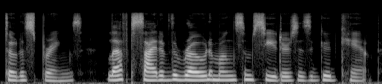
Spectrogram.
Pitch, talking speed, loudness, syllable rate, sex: 195 Hz, 205 wpm, -19 LUFS, 4.9 syllables/s, female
